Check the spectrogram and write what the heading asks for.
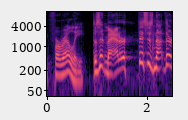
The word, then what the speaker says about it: Farrelly: Is it Peter Farrelly or is it Farley? Farrelly.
